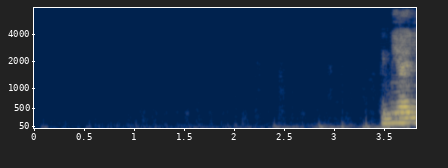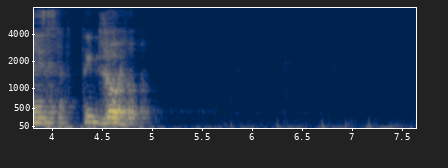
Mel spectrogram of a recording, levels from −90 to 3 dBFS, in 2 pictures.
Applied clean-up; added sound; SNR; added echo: neural mask model DeepFilterNet 3.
